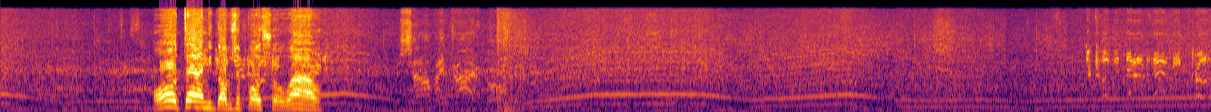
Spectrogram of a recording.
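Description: A car engine hums steadily, its pitch rising and falling as the car drives.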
